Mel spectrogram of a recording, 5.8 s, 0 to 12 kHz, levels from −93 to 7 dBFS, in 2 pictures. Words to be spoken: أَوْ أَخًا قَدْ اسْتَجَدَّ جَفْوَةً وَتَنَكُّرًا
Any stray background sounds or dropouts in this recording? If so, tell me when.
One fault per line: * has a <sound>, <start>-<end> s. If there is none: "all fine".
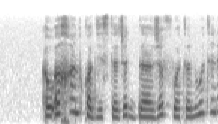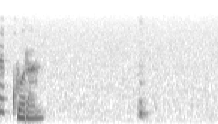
* has a whoosh, 4.7-4.9 s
